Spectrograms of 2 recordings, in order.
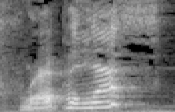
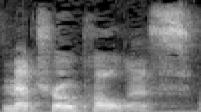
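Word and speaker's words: Metropolis: to your destination much propolis yeah that's our town it's pronounced metro polis not the town that's it's a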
